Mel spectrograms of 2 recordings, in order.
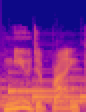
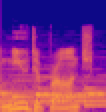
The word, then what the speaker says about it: nudibranch: when looking at the spelling of the word nudibranch it would be easy to say new to branch but the correct pronunciation is nudibranch number two on the nudibranch's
